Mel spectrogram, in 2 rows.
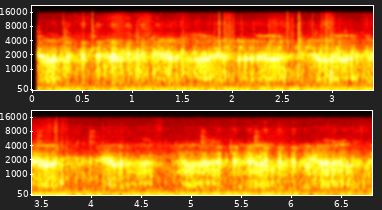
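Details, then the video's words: Marsh frogs and water frogs croak in a dense chorus, rattling and quacking calls overlapping in bursts about every second, recorded 21 May 2023, alongside reed warbler song; marsh frog and water frogs. "Rechot żab śmieszek i żab wodnych"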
